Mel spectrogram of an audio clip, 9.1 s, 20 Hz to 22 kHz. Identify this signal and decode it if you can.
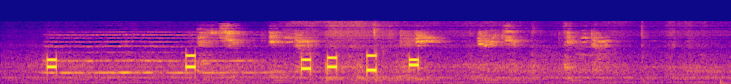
DTMF, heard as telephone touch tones, dialled by hand, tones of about 120 ms, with the noise inside a lift. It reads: 7 9 483*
